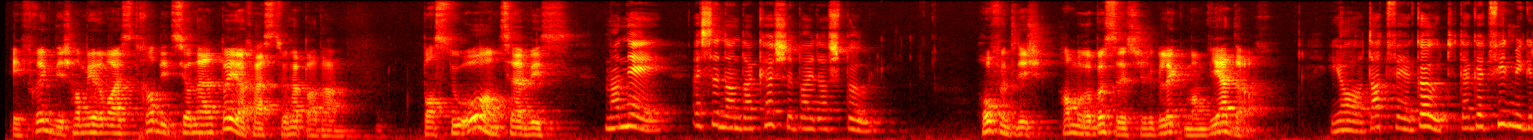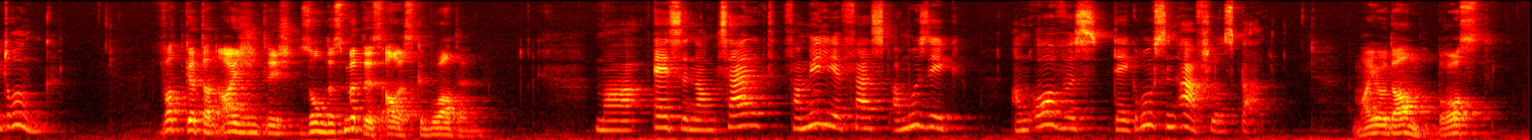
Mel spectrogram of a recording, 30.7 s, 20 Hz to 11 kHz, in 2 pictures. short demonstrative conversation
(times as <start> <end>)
16.8 20.4, 21.3 28.2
